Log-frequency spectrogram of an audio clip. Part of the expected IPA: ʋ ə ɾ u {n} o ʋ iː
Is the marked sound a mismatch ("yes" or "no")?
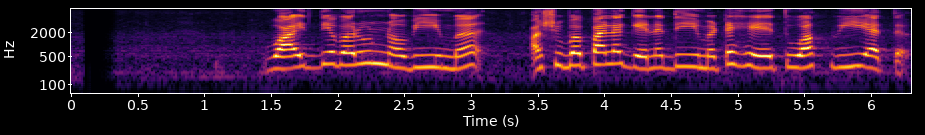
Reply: yes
